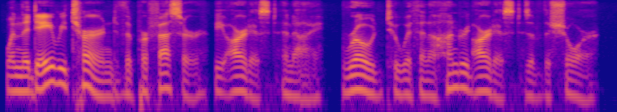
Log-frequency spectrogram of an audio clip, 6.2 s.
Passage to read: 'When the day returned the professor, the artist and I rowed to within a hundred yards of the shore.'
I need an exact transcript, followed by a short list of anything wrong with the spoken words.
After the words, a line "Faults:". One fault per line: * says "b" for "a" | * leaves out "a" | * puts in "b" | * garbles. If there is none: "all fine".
'When the day returned the professor, the artist and I rowed to within a hundred artist of the shore.'
Faults:
* says "artist" for "yards"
